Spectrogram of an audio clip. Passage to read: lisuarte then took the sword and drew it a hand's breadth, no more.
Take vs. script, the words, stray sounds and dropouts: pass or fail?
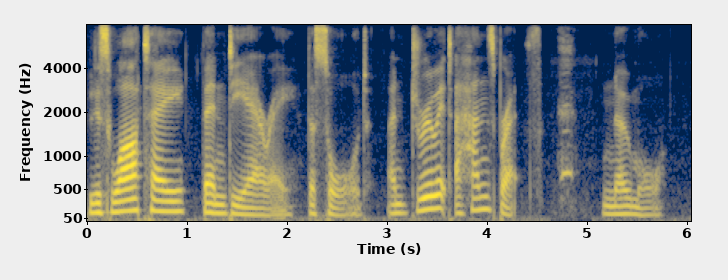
fail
